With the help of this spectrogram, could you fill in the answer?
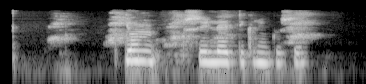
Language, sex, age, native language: Icelandic, female, 9, Icelandic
